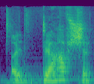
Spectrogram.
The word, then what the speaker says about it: adoption: 강세는 정확하게 발음하되 약세들은 대충 아주 성의 없이 발음하신다.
